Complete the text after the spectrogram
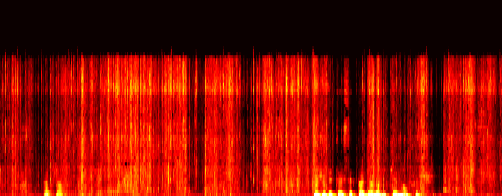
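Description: A plastic sleeve crinkles as it is handled.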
